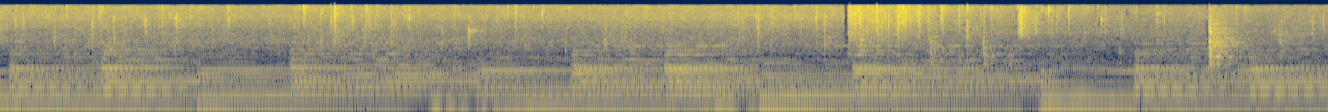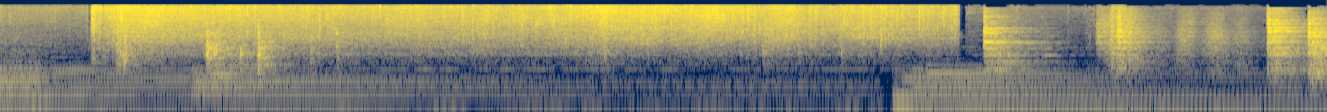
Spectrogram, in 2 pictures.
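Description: Wild garlic pancake batter sizzling in a frying pan, with a spatula stirring and scraping the pan, over background music. The sizzle grows louder about seven seconds in and stops around eleven seconds; a few clinks follow near the end.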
